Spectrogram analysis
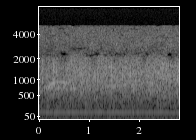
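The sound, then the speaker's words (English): An audience claps their hands unto the Lord in a steady, dense wash of applause that holds at an even level throughout, with no one speaking over it. “Do you have enough strength left to clap one more time?”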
